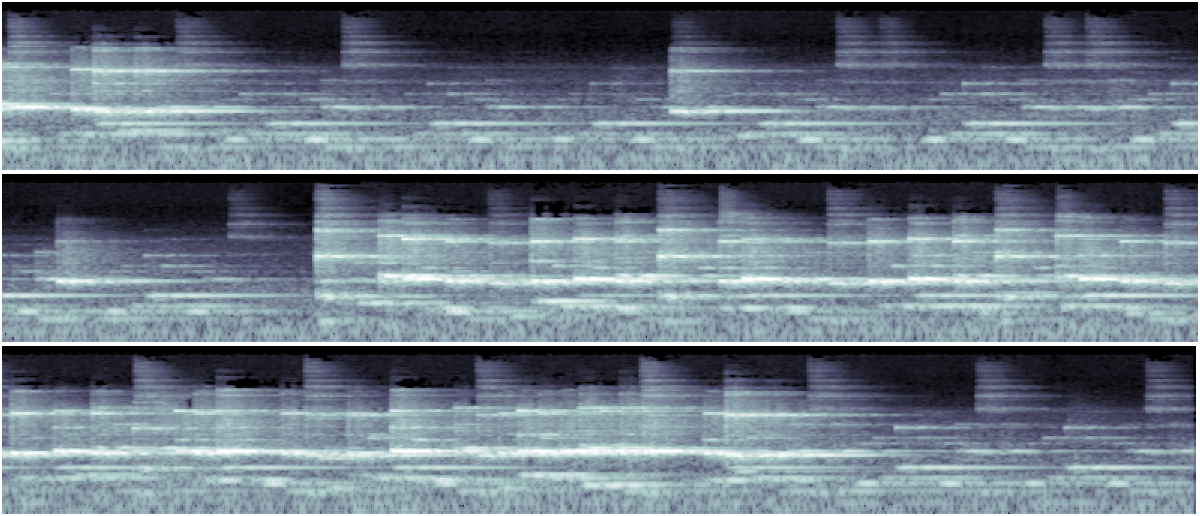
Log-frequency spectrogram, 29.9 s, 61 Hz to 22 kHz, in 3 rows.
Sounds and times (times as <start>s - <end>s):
Marimba, xylophone: 0.0s - 29.8s.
